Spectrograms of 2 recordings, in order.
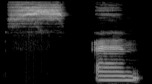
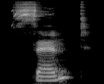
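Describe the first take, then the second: First: "s-, and" as the separate sounds of scent, long s first; sounded out. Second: Said in the usual way. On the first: Shown as a demonstration. Teacher showing pupils C making the S sound, sounded out. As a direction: hold the s in "s-, and", then give the other sounds apart. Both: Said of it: "like in the word".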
